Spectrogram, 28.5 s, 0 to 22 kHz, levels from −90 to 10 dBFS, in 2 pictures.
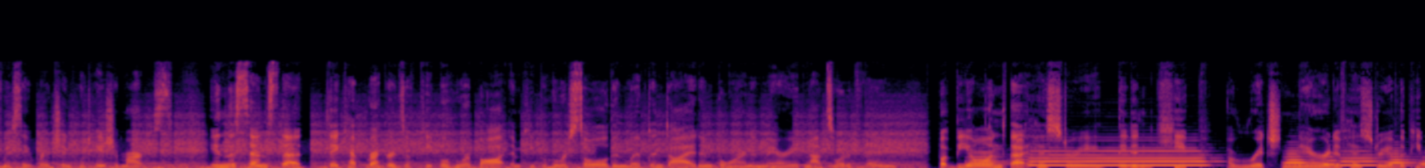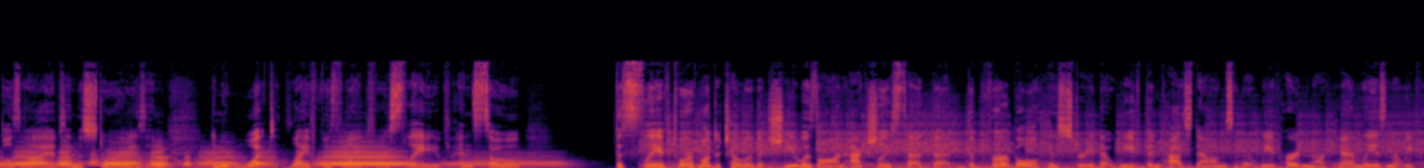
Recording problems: background music; loud; throughout; 1 dB below the speech

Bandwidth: 14 kHz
